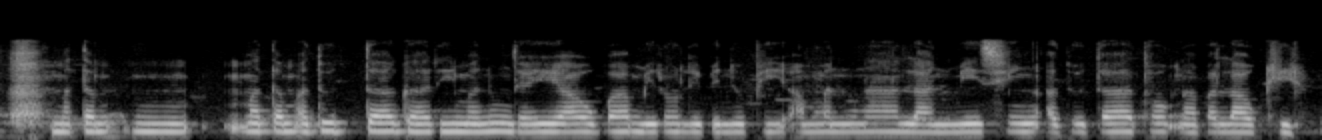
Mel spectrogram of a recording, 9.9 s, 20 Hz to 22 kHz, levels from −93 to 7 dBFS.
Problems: background sounds at intervals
